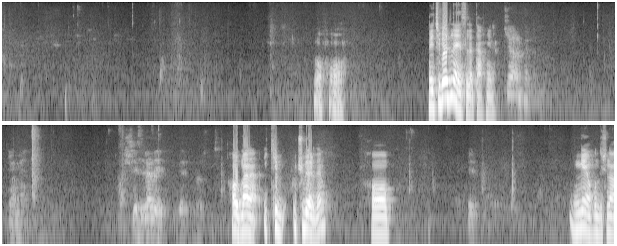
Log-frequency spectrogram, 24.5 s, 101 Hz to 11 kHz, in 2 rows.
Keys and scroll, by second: 0.0 5, 2.2 BackSpace, 3.4 1, 3.8 0, 6.0 BackSpace, 8.0 2, 9.6 BackSpace, 11.4 2, 12.0 ,, 12.3 5, 13.1 BackSpace, 14.4 3.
